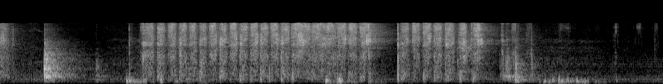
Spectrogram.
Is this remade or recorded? recorded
